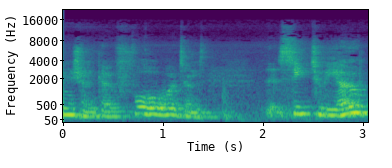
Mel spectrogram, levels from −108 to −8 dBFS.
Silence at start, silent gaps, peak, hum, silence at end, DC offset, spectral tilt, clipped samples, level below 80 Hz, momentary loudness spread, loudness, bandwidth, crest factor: 0 s; none; -10 dBFS; none; 0 s; under 0.1%; -6 dB/octave; under 0.1%; -66 dBFS; 19 LU; -30 LUFS; 13.5 kHz; 18 dB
